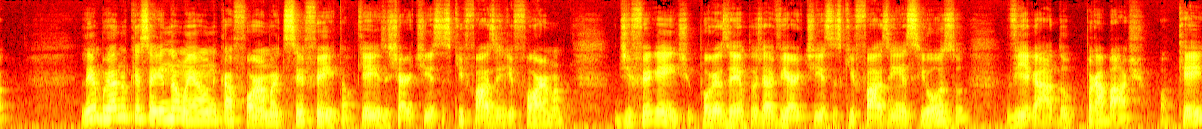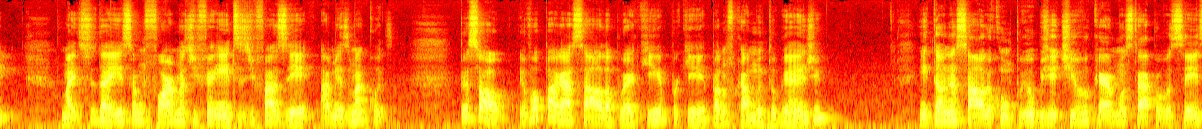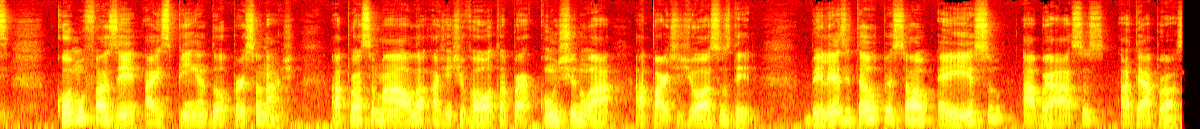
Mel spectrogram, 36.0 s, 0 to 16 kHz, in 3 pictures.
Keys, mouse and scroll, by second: 6.6 middle click, 8.3 right click, 12.1 middle click, 13.2 right click, 14.2 right click.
